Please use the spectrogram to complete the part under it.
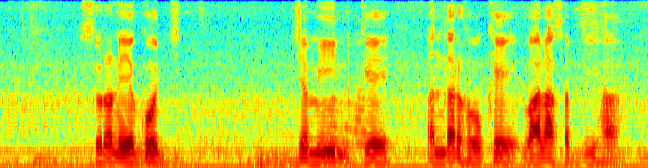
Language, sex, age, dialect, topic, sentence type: Bhojpuri, male, 25-30, Northern, agriculture, statement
